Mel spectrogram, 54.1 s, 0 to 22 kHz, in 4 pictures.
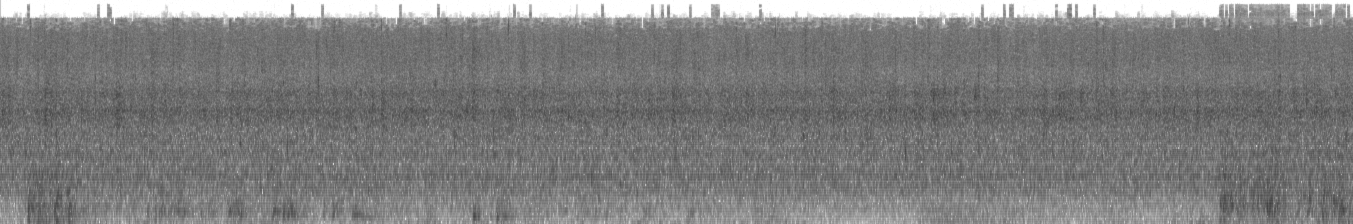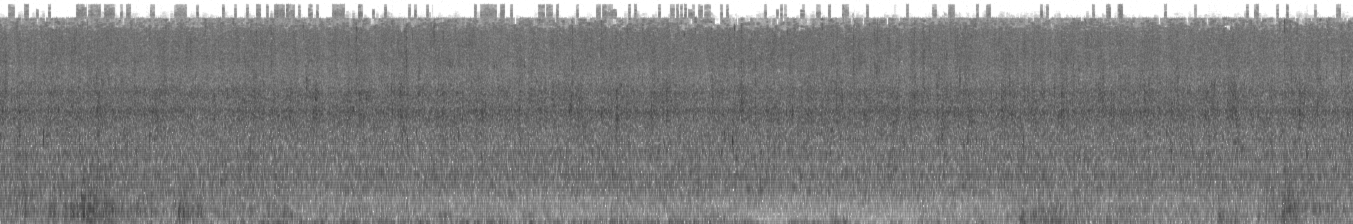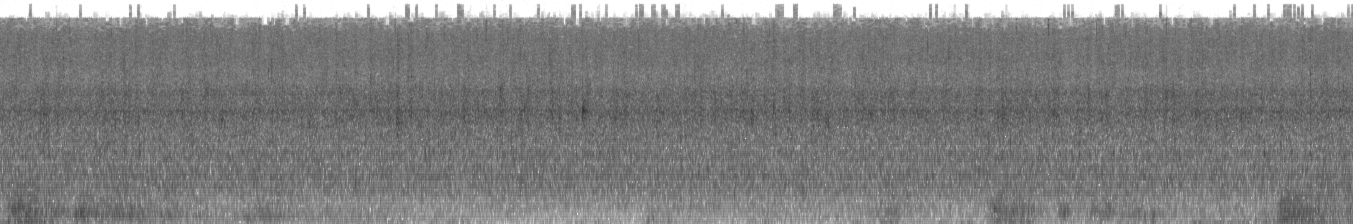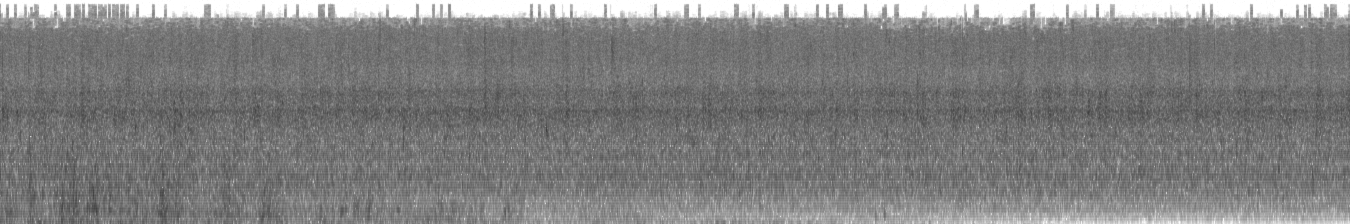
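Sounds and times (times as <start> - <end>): steady rain falling: 0.0 - 54.0
low thunder rumbling: 0.3 - 5.4, 12.2 - 18.5, 23.3 - 31.6, 34.7 - 48.1.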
